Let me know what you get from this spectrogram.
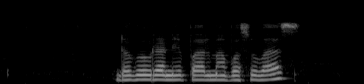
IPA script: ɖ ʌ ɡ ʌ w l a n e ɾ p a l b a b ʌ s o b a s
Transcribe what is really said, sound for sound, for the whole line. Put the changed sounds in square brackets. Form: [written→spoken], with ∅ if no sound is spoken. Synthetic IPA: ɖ ʌ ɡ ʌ w [l→ɾ] a n e [ɾ→∅] p a l [b→m] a b ʌ s o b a s

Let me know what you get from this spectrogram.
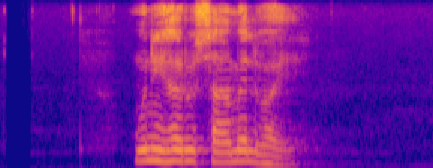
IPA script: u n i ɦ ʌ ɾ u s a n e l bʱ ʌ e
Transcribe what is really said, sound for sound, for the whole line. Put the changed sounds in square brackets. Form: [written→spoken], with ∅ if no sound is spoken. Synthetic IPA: u n i ɦ ʌ ɾ u s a [n→m] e l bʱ ʌ e

